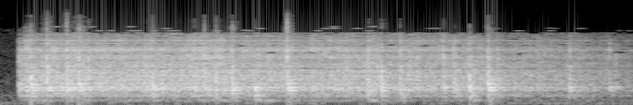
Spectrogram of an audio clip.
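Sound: rain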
